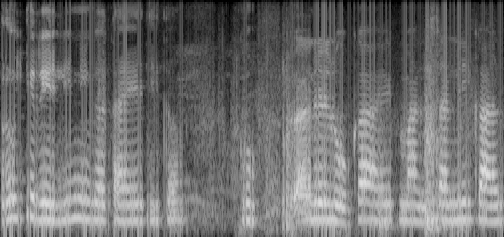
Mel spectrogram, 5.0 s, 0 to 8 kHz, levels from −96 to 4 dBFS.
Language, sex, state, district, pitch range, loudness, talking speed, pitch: Marathi, female, Maharashtra, Gondia, 210-225 Hz, -18 LUFS, 120 wpm, 215 Hz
